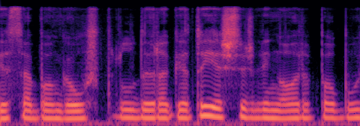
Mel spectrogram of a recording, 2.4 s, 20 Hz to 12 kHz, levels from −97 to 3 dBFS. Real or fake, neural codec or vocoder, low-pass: fake; autoencoder, 22.05 kHz, a latent of 192 numbers a frame, VITS, trained on many speakers; 9.9 kHz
